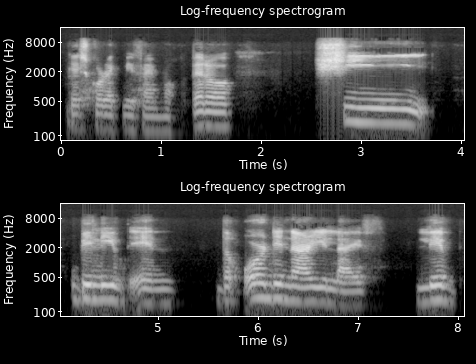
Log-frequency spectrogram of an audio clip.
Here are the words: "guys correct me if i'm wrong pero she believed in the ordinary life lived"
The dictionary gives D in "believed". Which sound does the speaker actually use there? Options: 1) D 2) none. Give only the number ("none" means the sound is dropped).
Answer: 1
